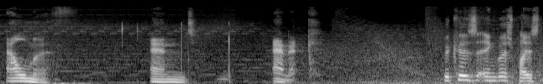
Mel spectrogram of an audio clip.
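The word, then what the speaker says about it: Alnwick: are you now ah i'm an anik of course that's spelled like the english spell all their place names and uh by that i mean incorrectly um it's ellenwick um just outside of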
